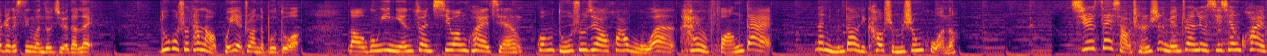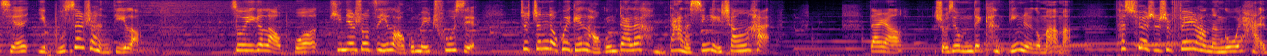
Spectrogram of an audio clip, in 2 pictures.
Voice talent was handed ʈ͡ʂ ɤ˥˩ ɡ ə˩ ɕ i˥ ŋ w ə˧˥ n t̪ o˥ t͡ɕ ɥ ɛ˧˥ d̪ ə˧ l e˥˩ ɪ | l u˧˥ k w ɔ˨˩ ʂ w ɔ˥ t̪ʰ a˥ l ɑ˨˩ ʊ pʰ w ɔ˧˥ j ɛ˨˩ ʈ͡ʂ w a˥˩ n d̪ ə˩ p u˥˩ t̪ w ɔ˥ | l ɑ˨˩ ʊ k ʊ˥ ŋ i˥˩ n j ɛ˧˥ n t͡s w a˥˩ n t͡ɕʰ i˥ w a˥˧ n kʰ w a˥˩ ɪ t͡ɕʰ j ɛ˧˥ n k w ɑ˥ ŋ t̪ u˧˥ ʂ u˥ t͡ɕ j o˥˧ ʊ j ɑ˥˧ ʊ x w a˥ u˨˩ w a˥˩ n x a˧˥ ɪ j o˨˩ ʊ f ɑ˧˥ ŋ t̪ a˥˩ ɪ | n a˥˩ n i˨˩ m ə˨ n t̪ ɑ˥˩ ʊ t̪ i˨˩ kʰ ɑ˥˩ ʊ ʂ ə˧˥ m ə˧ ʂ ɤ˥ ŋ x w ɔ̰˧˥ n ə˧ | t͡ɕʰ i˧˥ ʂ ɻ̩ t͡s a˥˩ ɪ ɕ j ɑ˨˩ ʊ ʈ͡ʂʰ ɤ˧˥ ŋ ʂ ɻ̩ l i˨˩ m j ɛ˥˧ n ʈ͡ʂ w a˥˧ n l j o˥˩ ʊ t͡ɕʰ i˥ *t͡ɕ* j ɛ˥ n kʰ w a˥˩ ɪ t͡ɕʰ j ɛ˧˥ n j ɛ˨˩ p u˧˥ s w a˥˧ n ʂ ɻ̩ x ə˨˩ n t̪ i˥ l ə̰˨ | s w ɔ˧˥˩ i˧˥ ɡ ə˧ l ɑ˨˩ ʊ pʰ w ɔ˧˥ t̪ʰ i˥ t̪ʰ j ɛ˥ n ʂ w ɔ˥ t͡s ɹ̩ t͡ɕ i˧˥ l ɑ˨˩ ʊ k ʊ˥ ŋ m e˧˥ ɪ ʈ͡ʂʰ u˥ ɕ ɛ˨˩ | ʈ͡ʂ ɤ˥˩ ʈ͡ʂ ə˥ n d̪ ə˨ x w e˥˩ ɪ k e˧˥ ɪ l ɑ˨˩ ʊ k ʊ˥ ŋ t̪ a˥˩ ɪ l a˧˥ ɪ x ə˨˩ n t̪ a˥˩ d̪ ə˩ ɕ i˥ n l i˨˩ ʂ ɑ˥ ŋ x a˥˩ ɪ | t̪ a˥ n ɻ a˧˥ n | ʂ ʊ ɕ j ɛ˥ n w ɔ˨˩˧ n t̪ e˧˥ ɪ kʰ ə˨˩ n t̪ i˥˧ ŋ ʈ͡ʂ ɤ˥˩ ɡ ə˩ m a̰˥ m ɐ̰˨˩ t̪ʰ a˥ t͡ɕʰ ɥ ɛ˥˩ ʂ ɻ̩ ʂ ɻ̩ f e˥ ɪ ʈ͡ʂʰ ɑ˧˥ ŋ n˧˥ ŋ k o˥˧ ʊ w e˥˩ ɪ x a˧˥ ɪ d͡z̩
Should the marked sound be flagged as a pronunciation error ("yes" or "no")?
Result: yes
